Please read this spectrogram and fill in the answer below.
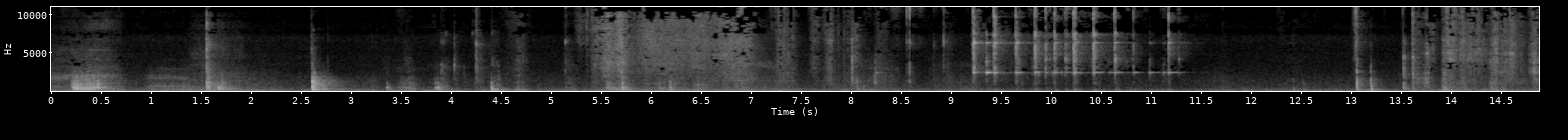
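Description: Light taps and clinks of small nail-art tools, glass polish bottles and a silicone stamper being handled on a tabletop, with a brief soft hiss a few seconds in and a quick run of ringing clicks lasting about two seconds past the middle.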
